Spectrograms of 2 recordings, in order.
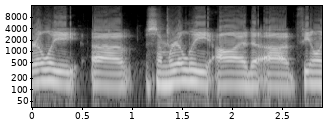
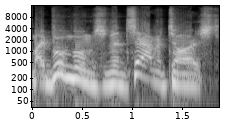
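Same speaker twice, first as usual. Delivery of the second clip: video game boss villain voice. Imagining the boss reacting to his own defeat: imitating Bowser. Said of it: "he's just like".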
